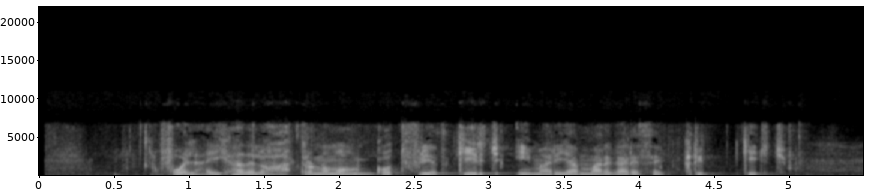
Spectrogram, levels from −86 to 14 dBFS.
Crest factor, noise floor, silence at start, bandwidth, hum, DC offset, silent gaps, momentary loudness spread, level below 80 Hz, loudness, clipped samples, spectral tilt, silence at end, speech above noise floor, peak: 20 dB; -50 dBFS; 0.05 s; 10.5 kHz; none; under 0.1%; none; 8 LU; -64 dBFS; -26 LUFS; under 0.1%; -4.5 dB/octave; 0.2 s; 24 dB; -6 dBFS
